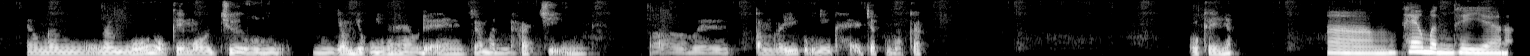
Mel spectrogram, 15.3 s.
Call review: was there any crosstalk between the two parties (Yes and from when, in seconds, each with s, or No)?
No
